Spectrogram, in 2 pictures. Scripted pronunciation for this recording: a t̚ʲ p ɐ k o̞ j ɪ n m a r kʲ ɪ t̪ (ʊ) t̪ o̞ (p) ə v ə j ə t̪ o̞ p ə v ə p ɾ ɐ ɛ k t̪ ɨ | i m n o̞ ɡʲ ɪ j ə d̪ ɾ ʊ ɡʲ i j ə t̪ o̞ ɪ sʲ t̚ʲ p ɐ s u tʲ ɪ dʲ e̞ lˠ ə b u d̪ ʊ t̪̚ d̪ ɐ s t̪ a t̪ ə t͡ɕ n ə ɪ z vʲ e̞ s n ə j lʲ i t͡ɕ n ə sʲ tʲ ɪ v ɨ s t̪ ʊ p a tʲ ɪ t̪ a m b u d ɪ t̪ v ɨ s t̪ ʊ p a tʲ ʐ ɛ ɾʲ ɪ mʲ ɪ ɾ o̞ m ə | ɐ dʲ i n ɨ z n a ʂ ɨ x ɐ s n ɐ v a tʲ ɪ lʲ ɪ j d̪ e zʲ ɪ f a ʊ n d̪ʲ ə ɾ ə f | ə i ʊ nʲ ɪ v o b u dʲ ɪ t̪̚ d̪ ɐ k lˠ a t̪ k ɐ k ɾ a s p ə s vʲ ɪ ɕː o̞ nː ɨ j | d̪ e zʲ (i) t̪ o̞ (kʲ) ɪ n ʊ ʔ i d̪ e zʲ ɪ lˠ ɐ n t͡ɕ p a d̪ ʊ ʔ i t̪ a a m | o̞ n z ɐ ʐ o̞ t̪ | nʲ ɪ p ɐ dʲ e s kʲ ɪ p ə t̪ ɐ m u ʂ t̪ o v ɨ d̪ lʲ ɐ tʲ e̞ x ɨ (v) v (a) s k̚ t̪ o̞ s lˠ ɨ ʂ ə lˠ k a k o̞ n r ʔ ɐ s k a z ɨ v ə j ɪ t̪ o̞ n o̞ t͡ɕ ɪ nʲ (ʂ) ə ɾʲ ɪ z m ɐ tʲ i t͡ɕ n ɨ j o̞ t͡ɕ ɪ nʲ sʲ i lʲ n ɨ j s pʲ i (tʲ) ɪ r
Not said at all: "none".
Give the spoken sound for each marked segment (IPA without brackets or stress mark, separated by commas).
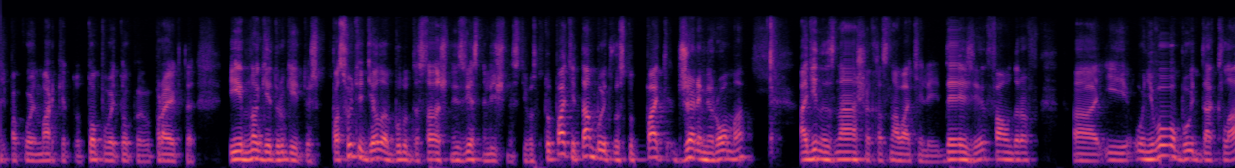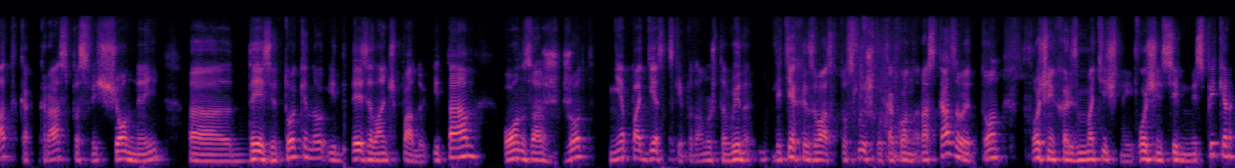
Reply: ʊ, p, ɪ, kʲ, z, a, x, kʲ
